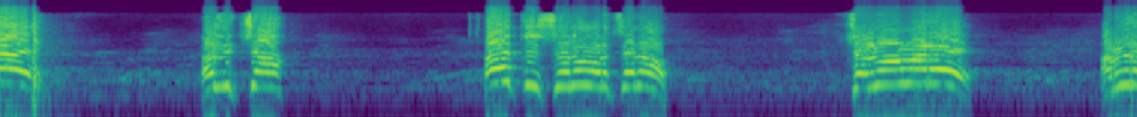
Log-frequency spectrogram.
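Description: A man shouts forcefully in short, loud bursts close by.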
